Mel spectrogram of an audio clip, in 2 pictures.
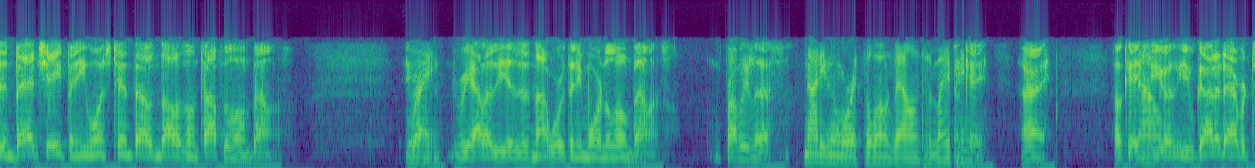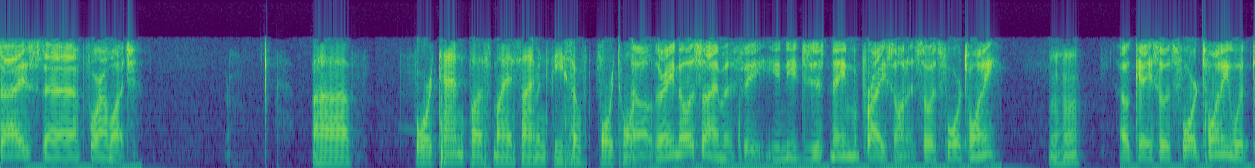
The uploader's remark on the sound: Q&A Call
